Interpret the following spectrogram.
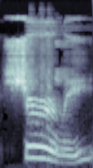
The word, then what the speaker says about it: Shirley: My name, Shirley, if you listen to it, it has two syllables, Shirley, and the first syllable is stressed.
